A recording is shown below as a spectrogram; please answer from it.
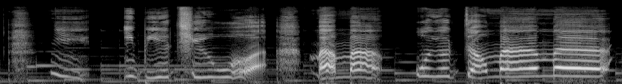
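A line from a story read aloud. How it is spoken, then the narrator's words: Frightened crying child. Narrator (Chinese): 皮皮吓哭了，哭着说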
